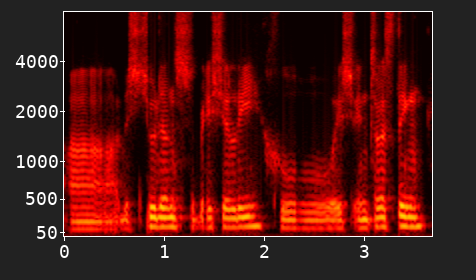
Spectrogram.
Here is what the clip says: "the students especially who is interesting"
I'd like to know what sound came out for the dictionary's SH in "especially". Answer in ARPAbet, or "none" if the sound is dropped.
none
